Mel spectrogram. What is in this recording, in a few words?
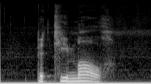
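"petit mal", Dutch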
